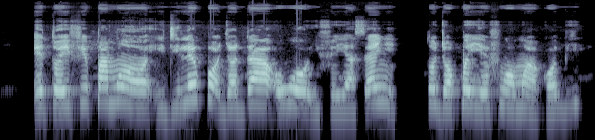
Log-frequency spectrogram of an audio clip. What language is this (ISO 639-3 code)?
yor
